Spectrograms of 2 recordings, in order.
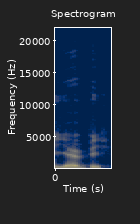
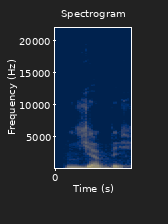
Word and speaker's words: Yahweh: Oui, Ensuite, que signifie Yahweh? Je ne sais pas si je prononce bien. Si tu veux, je te l'épelle. oui, Y-A-H-W-E-H. oui. C'est Yahvé. Yahvé.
